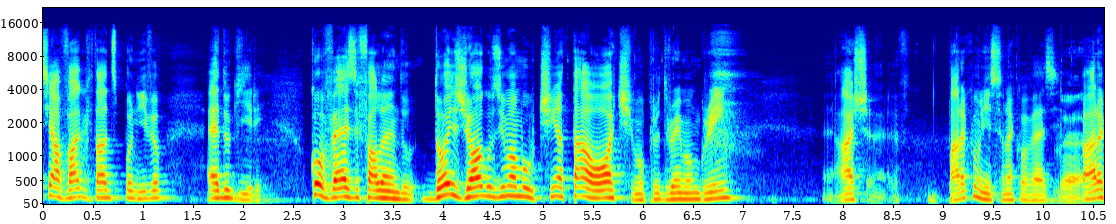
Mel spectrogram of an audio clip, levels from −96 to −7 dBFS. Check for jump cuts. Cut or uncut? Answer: uncut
